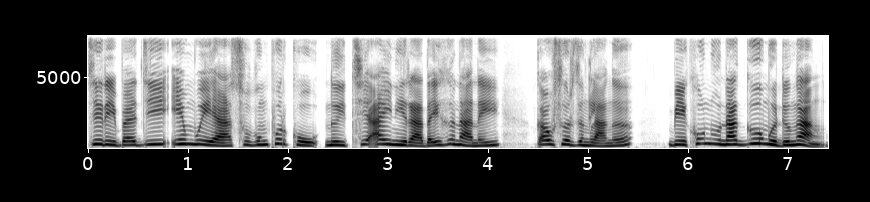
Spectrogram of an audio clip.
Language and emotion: Bodo, disgusted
